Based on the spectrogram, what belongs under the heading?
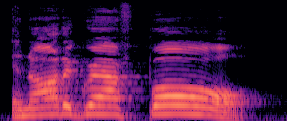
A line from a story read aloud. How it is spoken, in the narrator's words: another kid yelled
